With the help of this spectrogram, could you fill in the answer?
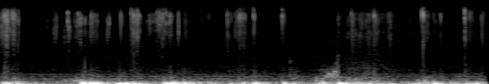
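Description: A hand with long painted nails scoops, drops and rubs a pile of small, solid, sugar-coated jelly beans resting on fabric. The result is a dense stream of bright, crisp clicks and light rattling over soft, low thumps from the beans landing on the cloth.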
